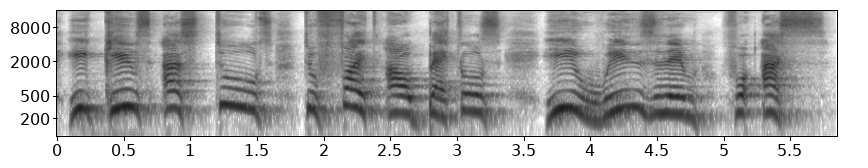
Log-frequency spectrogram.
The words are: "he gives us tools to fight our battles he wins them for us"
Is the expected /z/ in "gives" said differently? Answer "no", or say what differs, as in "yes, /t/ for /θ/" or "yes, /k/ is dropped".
no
